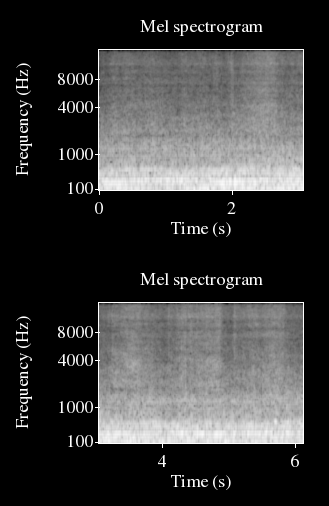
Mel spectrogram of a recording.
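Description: Steady engine drone and rushing water from a passenger launch on a river as a large cargo ship overtakes it, with wind buffeting, loud and continuous throughout.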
